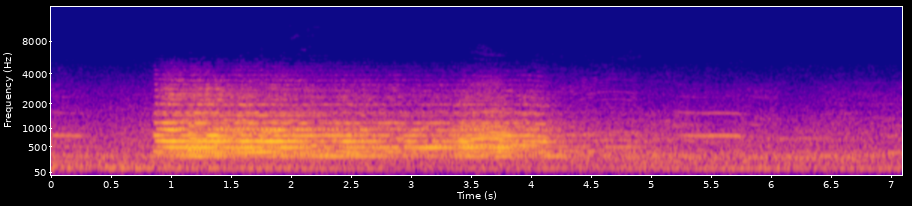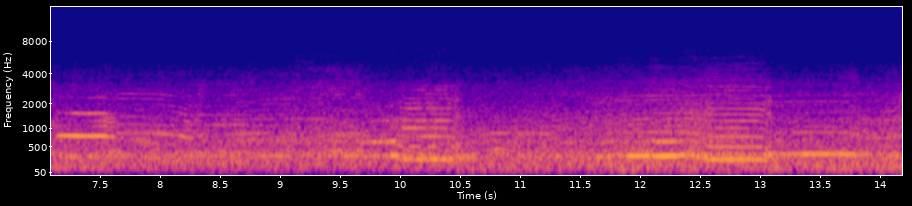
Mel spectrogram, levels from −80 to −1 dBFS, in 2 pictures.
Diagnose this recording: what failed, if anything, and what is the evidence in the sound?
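Nothing failed in this recording of everyday sounds; there is no fault to diagnose. No stage from the wiring through to playback leaves any audible evidence of trouble.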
